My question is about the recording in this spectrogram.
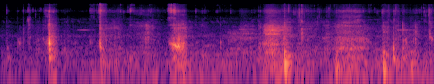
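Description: Close-miked eating: a sharp crunch about half a second in as a fresh red chilli is bitten, then more bites and wet chewing and mouth sounds, with a longer rustling stretch near the end.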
